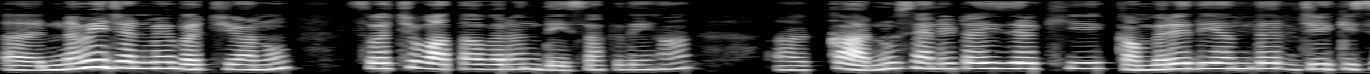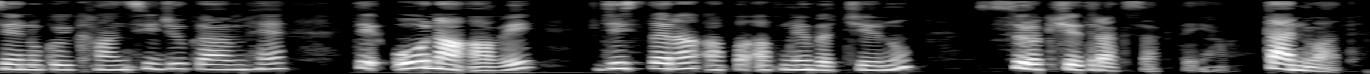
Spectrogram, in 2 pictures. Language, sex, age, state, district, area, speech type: Punjabi, female, 30-45, Punjab, Kapurthala, urban, spontaneous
